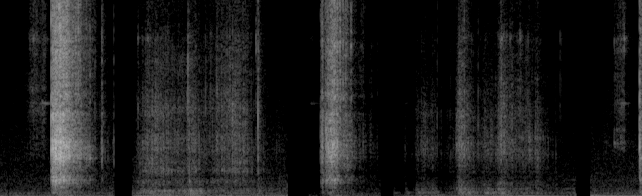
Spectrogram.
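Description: A metal scoop digs and rustles through a heap of wax beads.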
